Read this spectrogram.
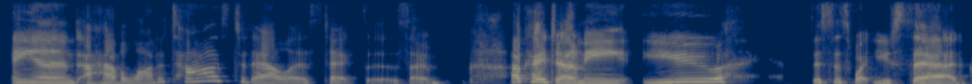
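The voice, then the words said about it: Southern American accent. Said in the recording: “We've got this wonderful Southern accent, don't we, ladies?”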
